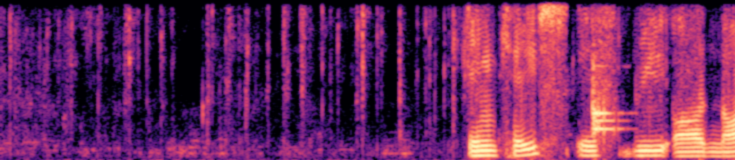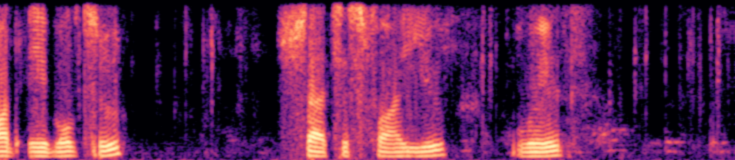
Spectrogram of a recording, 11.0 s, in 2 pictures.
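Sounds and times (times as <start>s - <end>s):
speech: 3.5s - 6.6s, 7.8s - 9.9s
computer keyboard clicks: 4.4s - 4.8s.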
